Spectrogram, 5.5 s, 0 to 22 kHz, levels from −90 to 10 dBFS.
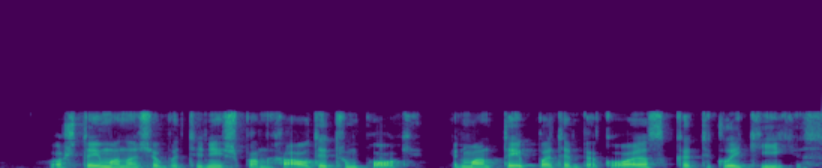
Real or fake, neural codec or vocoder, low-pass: fake; vocoder, 22.05 kHz, 80 mel bands, Vocos; 7.2 kHz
